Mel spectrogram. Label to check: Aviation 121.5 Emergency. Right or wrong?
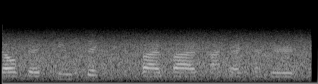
Right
